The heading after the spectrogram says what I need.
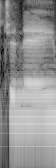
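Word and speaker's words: Janay': And my name is Jana. J A N A Y with an accent on the Y. I usually use an apostrophe.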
